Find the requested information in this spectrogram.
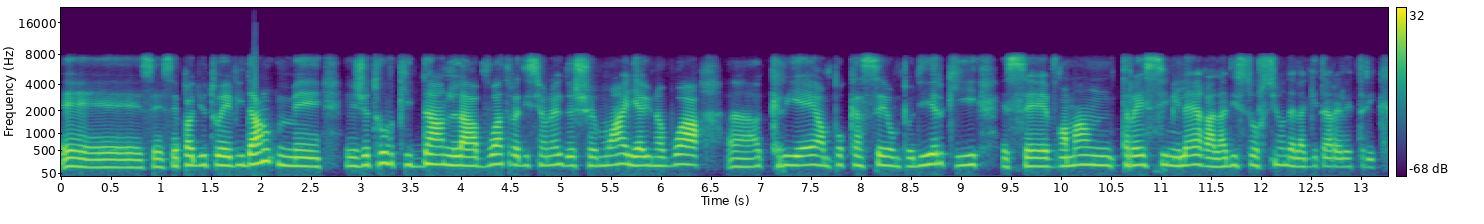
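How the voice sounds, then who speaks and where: Fairly slow, fairly even speech in an Italian accent. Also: woman, fairly low pitch for a woman. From southern Italy, Apulia. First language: Italian (speaking French). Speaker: singer. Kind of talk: interview. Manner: halting.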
